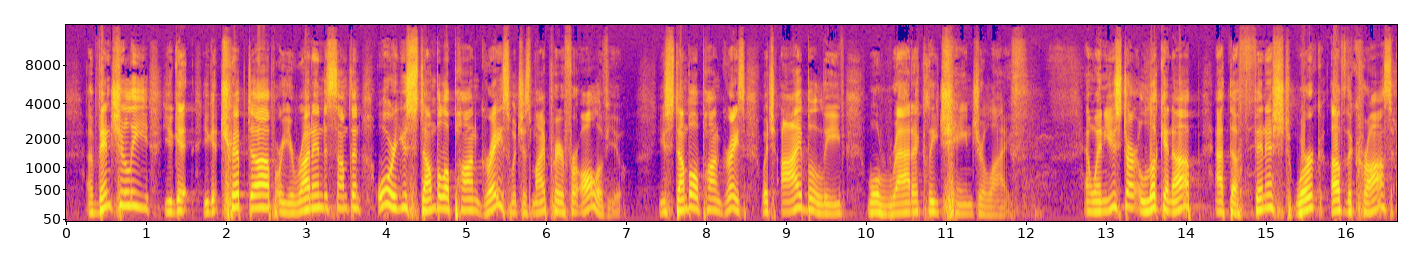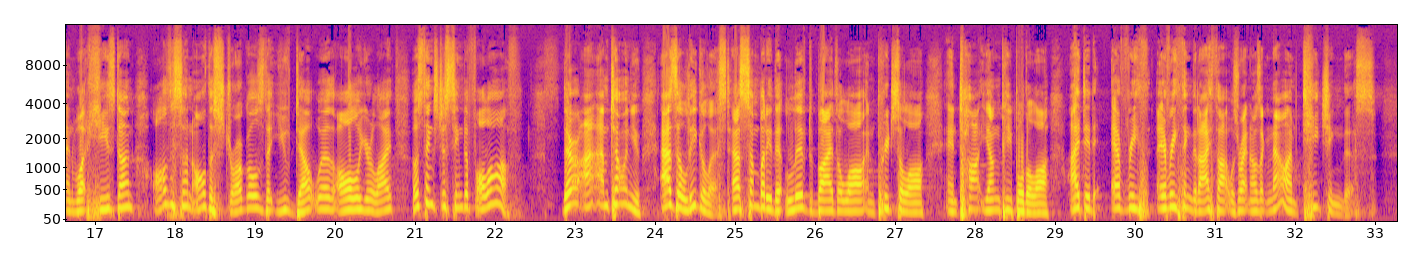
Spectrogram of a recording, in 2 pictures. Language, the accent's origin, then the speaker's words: English; Melbourne, Florida, United States; I'm a city boy. I'm from Melbourne, Florida.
